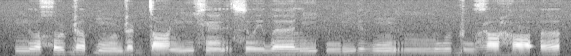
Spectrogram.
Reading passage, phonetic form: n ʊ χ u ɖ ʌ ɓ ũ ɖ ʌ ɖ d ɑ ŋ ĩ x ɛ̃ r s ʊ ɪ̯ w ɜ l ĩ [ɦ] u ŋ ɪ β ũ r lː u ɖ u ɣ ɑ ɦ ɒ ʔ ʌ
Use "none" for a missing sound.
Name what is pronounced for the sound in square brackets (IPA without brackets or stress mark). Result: ʔ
